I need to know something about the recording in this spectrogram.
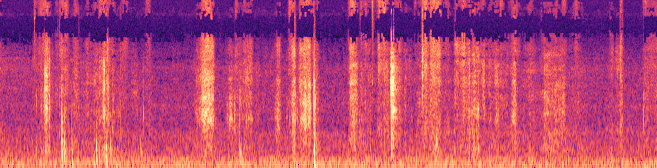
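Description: Handling noise from a canvas-and-suede high-top sneaker being turned in the hands over a cardboard shoebox: irregular soft rustling and scraping with scattered taps, the two sharpest a little after six and near eight seconds in.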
